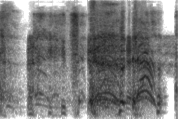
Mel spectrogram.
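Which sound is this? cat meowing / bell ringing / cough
cough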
